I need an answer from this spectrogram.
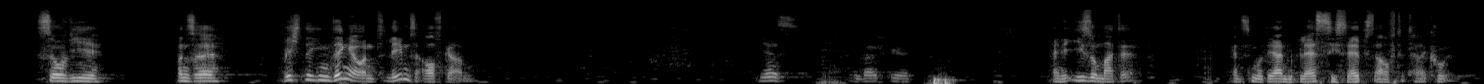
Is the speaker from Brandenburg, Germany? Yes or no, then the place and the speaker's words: no; Bavaria, Germany; Also ich bin in Bayern aufgewachsen, wir waren viel wandern.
